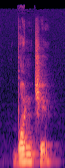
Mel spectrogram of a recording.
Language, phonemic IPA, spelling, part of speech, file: Dutch, /ˈbɔɲcə/, bontje, noun, Nl-bontje.ogg
- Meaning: diminutive of bont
